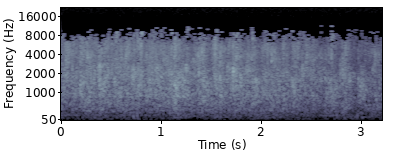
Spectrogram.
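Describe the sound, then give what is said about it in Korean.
A church audience applauds with sustained, dense clapping that stays even and unbroken throughout. “우리 곁에서 지금 함께 동행하시는 우리 하나님께 다시 한번 감사의 박수 올려드리겠습니다.”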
